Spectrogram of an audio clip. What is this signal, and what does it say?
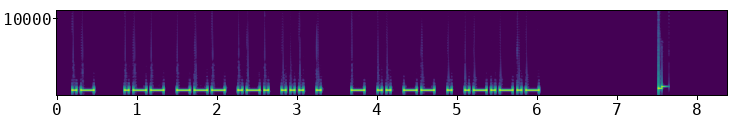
Morse code, heard as a keyed tone, about 21 wpm, 700 Hz. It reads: A WORSE TIME.
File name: practice / 22wpm / Sentences with 8-Word Phrases - 22wpm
